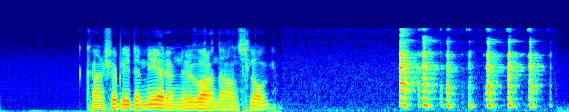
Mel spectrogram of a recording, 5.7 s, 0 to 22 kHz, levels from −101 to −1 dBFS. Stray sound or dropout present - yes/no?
yes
